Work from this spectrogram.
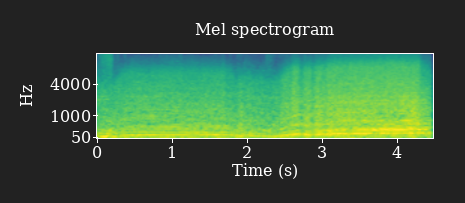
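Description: A monster truck engine in the BeamNG.drive video game, staged at a Monster Jam arena show in the Tacoma Dome, revs steadily at full throttle, its droning pitch dipping briefly and then climbing higher as it keeps roaring.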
